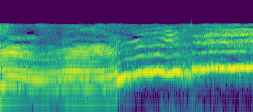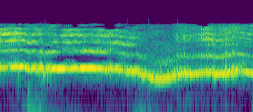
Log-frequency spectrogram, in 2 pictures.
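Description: A young child's voice holding one long, wavering note for about eight seconds, after a lower-pitched drone in the first two seconds.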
